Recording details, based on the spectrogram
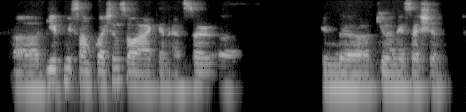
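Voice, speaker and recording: This man talks at a fairly quick pace with an Indonesian accent. His voice is somewhat breathy. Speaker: design lecturer. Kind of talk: conference presentation. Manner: halting, many hesitations.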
